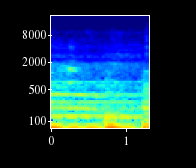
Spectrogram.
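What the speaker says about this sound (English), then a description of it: "This is a male goose that's protecting his female." A male goose honks protectively over his mate, loud, close, low and harsh, with a few strong calls in a short burst and no talking.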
